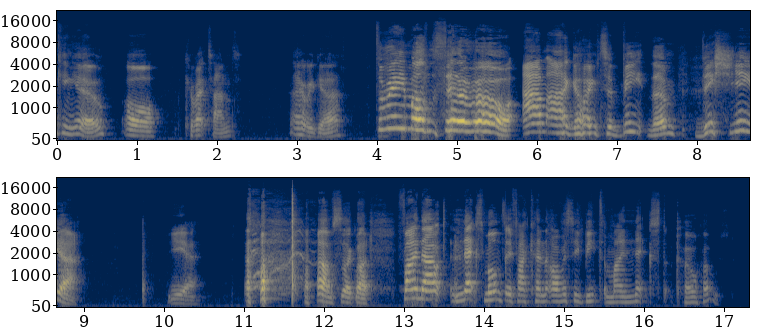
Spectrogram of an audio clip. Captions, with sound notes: Thanking you, or correct hand there we go THREE MONTHS IN A ROW! Am I going to beat them this year? Yeah [laughter] I'm so glad Find out next month if I can obviously beat my next co-host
